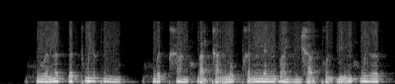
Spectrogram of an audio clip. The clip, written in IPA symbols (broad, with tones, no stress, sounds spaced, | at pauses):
h w u˧˩ ə̯ n əː˦˥ k̚ ʔ əː˨˩ t̚ k w i˧ ə̯ k w ṳ˨˩ | h w ə˨˩ t̚ x a̤˨˩ ŋ h w a̰˧˨ j k a̰˧˨ ŋ v o˦˥ p̚ x ə̰˧˥ n ŋ ɛ˨˦ ŋ ɓ a̤˨˩ j l i̤˨˩ ɣ a̰˧˨ w k o̰˧˨ n ɗ ḭ˧˥ m h w ɨ˧ ə̯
